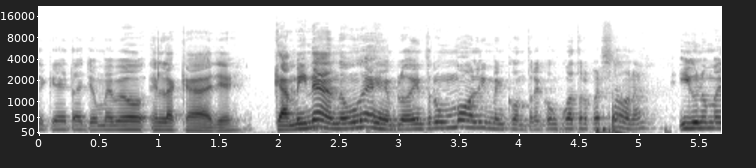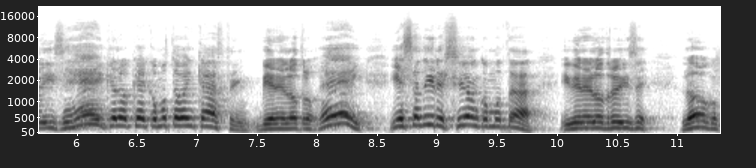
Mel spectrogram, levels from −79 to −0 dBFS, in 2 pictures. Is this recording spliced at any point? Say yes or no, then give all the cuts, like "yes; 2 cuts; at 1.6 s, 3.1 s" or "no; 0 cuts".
yes; 2 cuts; at 1.8 s, 5.2 s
